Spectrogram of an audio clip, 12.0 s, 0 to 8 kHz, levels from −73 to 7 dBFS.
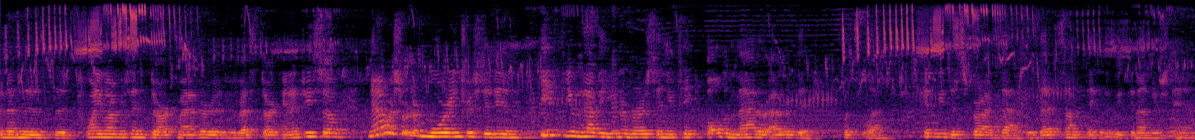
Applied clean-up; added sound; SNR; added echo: none; Bird / Insect; 15 dB; reverberation time 0.7 s.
